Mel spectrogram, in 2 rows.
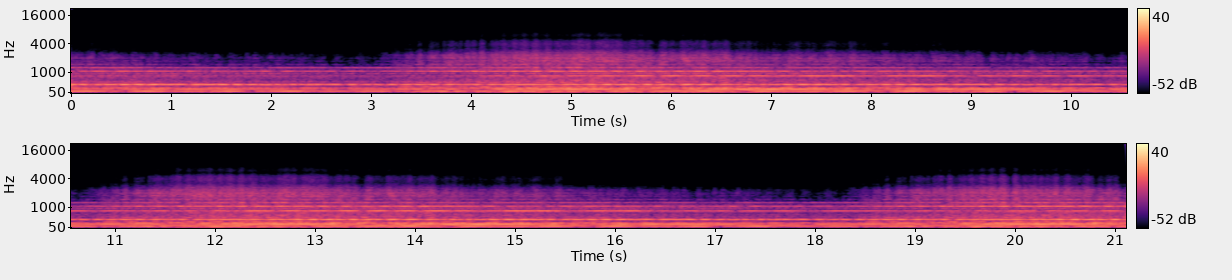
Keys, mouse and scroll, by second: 2.0 click, 3.6 click, 9.7 click, 11.5 click.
